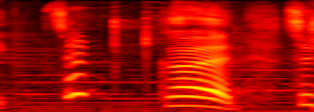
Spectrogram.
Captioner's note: clicker clicks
